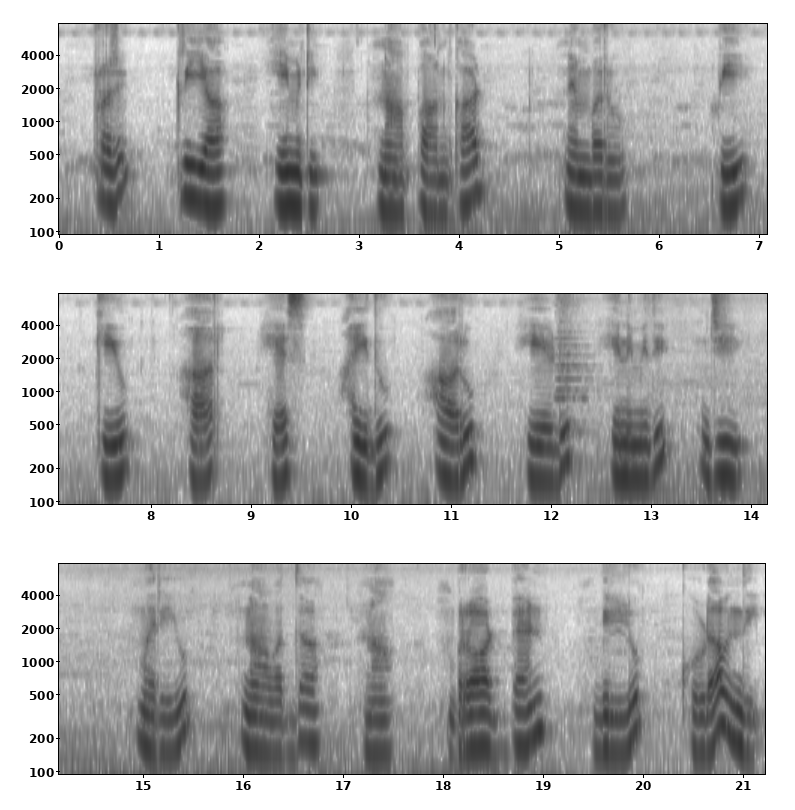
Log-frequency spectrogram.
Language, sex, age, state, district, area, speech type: Telugu, male, 18-30, Andhra Pradesh, Krishna, rural, read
